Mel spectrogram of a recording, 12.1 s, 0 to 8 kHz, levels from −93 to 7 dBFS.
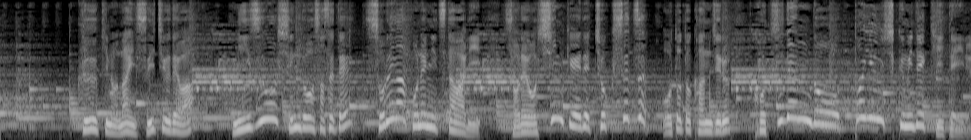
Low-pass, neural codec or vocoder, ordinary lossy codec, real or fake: none; none; none; real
